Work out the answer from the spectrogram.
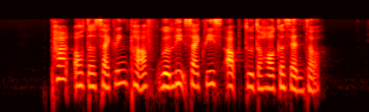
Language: English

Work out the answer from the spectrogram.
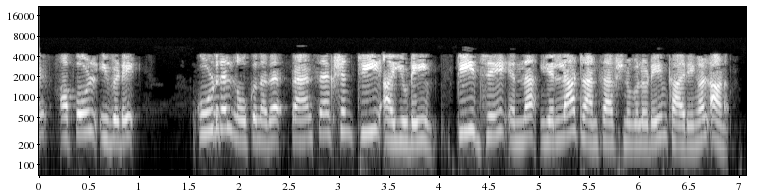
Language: Malayalam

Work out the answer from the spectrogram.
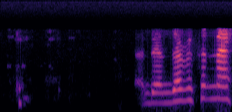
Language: Assamese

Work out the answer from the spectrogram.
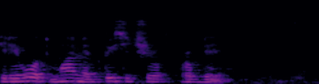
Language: Russian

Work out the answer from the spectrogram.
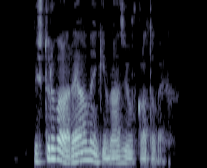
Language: Czech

